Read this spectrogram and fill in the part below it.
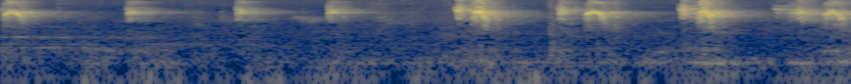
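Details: A double-collared seedeater sings a song pattern called "do grego": high, sharp buzzy notes repeated roughly every half second, growing louder and harsher toward the end.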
